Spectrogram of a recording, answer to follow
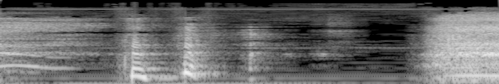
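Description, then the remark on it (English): Two quick, soft vocal catches are followed by a brief pause, then a sharp, breathy sniff that rises loud and hissing at the end. “Also, that was a sniff.”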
